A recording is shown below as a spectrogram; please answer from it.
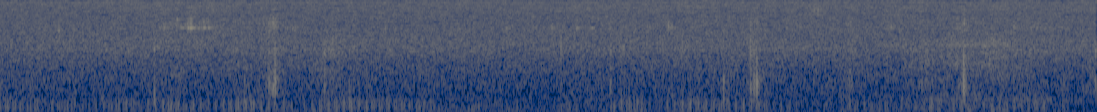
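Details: Domestic cat Kairi purrs under petting, a deep even rumble rising and falling with each breath, with soft scattered clicks and rustles from handling.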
